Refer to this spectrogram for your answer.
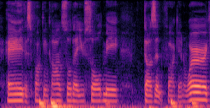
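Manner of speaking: ordinary talk, nothing marked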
